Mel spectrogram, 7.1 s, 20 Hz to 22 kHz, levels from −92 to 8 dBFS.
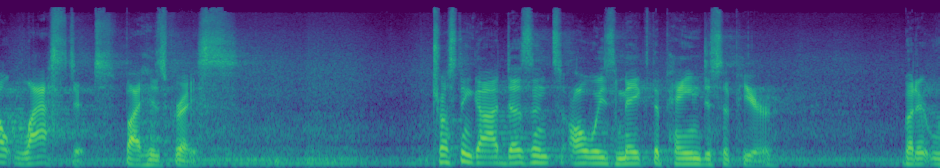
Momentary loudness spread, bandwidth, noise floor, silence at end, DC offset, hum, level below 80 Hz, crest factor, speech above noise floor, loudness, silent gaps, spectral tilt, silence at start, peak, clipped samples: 20 LU; 18 kHz; -40 dBFS; 0 s; under 0.1%; none; -70 dBFS; 18 dB; 21 dB; -18 LUFS; none; -4 dB/octave; 0 s; 0 dBFS; under 0.1%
